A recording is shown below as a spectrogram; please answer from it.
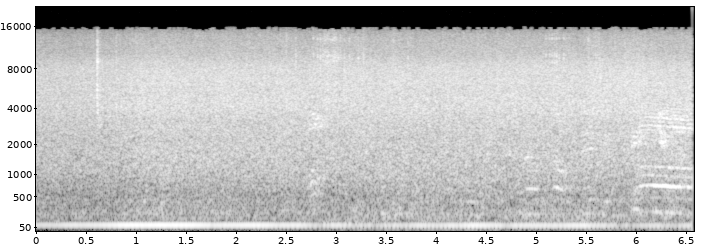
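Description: Small mountain stream rushing steadily over rocks, with a steady low hum underneath.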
